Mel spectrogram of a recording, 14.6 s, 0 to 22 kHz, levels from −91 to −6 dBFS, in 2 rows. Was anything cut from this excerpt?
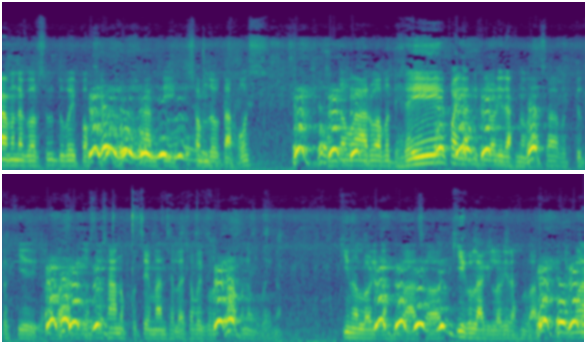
no; 0 cuts

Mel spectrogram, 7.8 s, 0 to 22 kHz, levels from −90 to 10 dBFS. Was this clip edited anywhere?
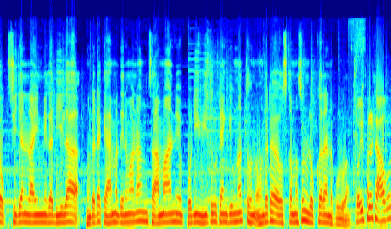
yes; 2 cuts; at 1.6 s, 7.1 s

